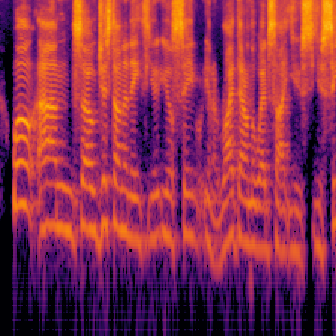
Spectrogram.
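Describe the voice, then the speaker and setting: Moderately paced male speech with audible room echo and ordinary shifts in pitch. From Britain. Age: 60s. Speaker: leadership author and speaker. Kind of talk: podcast interview.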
